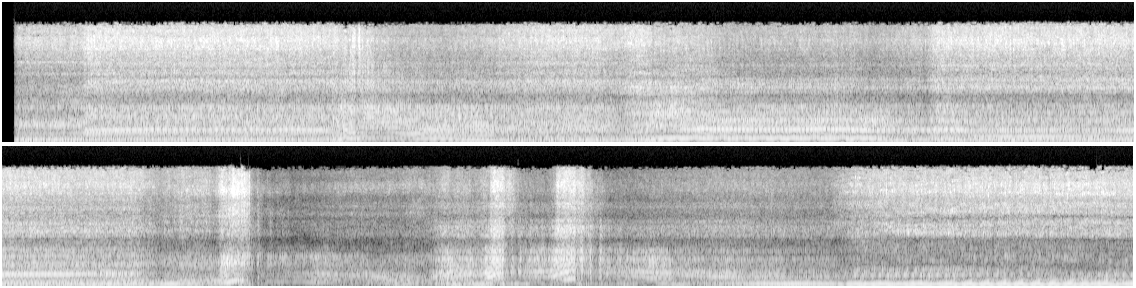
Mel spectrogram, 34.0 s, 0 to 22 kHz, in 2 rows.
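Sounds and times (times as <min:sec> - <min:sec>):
car engine revving: 0:00.2 - 0:33.9.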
